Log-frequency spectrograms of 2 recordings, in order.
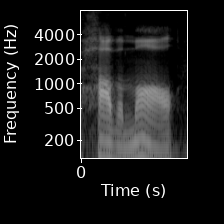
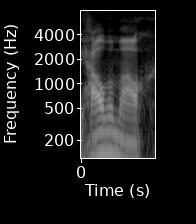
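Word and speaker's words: Hávamál: here people pronounce it have a mall i pronounce it it's kind of like a k sound at the end there but more in the back of the throat that's the way i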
